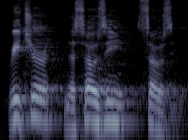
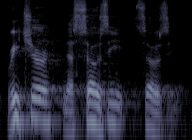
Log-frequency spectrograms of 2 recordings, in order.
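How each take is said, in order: First: Loud, ringing name call; excited introduction. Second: Said in the usual way. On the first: Real, not acted. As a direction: announce her name with a big welcome. Announcer calls speaker's name.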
